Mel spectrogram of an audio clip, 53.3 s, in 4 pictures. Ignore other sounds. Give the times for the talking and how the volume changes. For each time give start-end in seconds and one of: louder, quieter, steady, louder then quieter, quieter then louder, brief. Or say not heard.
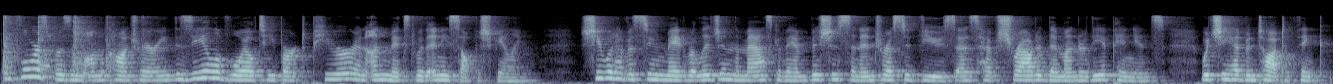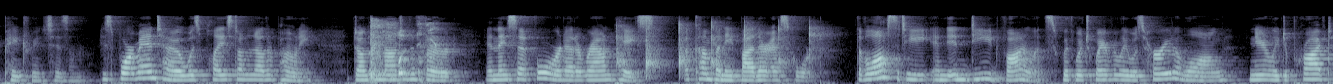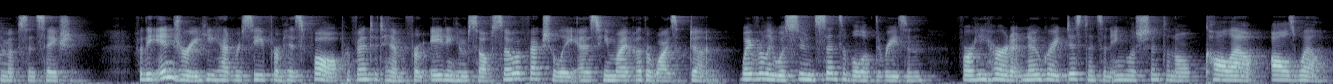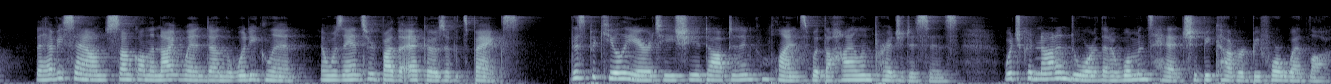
0.0-53.2 steady.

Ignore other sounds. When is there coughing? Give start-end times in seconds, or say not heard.
17.0-17.8.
